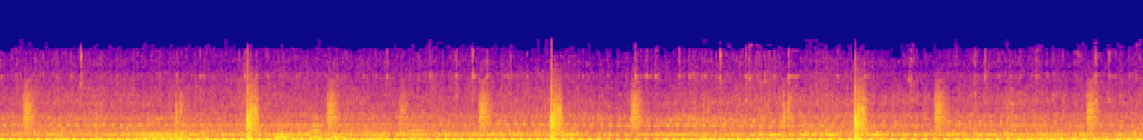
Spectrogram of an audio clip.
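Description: A motorcycle engine thumps steadily at low speed.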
